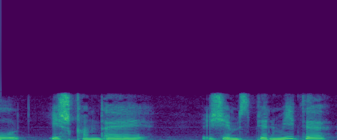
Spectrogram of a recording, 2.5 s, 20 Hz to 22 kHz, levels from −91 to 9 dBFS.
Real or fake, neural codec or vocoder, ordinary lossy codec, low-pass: fake; vocoder, 22.05 kHz, 80 mel bands, Vocos; none; 7.2 kHz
